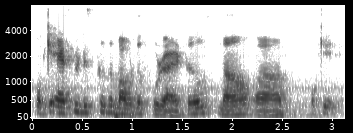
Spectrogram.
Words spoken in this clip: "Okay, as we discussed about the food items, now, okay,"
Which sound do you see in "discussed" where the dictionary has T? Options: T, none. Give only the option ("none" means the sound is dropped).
none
